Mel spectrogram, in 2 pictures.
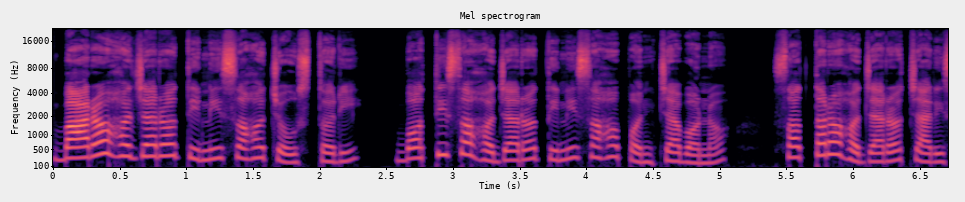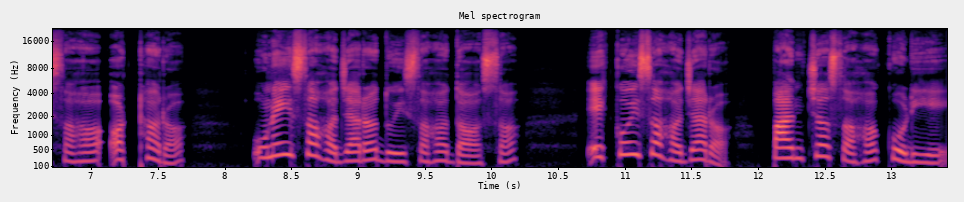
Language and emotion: Odia, neutral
